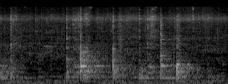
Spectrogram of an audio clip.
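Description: Ginger garlic paste fries with onions for pav bhaji, a soft continuous sizzle marked by a handful of spatula scrapes and clinks against the pan, close up, with no talking.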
